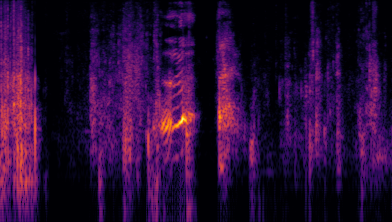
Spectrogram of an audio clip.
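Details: A young girl with a cold, about to be given medicine: a run of short, harsh coughs, some with a brief voiced catch, in a small room.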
